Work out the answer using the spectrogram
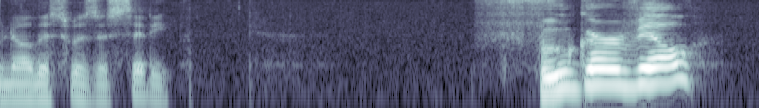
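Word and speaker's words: Pflugerville: this was a city foogerville and it's spelled with a ph i've been to texas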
